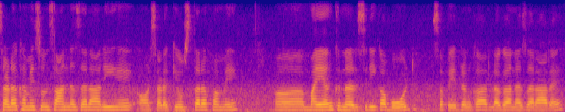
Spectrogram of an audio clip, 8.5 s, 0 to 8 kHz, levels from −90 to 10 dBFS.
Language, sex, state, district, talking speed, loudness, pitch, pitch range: Hindi, male, Madhya Pradesh, Bhopal, 185 wpm, -15 LUFS, 200 Hz, 185-210 Hz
